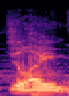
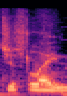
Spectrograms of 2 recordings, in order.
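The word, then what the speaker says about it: Ghislaine: to talk about his partner uh Jain Maxwell because I think that or just Lane or I believe it's just Lane. I'm going to go with just Lane Maxwell.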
